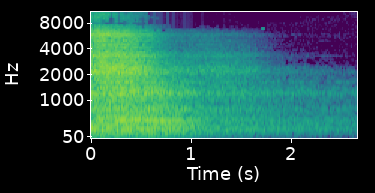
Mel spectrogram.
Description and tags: big drum 001
This sample was created by passing a synthesized perc sound through a VST amp simulator with a high overdrive setting.
artificial, drum, metallic, perc, percussion, processed, realistic, reverb, synthetic, synth-perc, synthperc, vst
